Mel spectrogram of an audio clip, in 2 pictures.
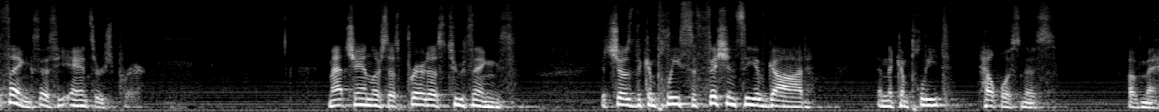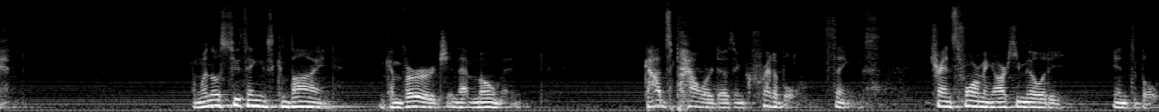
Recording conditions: large echoing room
